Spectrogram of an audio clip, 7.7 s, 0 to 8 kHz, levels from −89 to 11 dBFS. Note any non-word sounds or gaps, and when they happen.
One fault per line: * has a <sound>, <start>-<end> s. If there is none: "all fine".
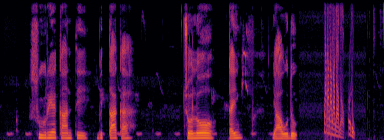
* has a chirp, 6.5-7.1 s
